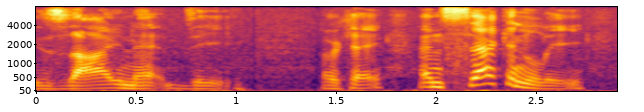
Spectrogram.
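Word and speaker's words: xinetd: a couple things first it's pronounced zet D so if you want to be hip you say zet D okay and secondly it's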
